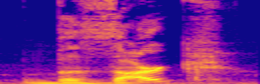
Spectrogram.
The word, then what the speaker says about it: BRZRKR: Next up is Berserk, It's BRZRKR. That's how you spell it.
